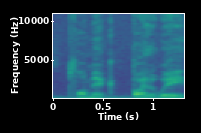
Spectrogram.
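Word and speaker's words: plumbic: By the way, the B in plumum is silent, but because most of the nomenclature that we do is written, if you want to pronounce the B instead of plumus and plumic, okay, if it gets you to spell it right, even better.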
